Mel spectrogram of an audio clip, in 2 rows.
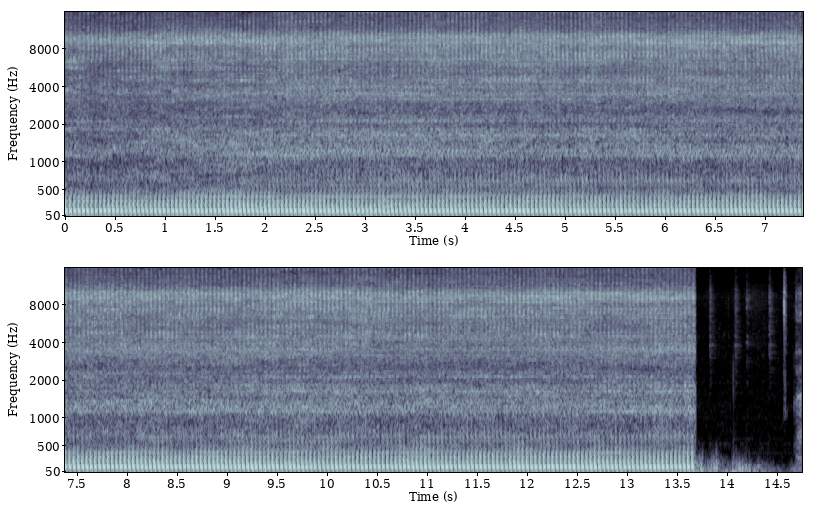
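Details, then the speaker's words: Weibang Virtue 53 mower, Loncin 196cc engine, at the stock governed speed of about 2800 rpm before adjustment: a steady, even drone at constant speed with no surging or misses until shutdown. Normal governed full-throttle running. "So this is the stock engine RPM. This is what it sounds like. Helps if I turn it on."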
